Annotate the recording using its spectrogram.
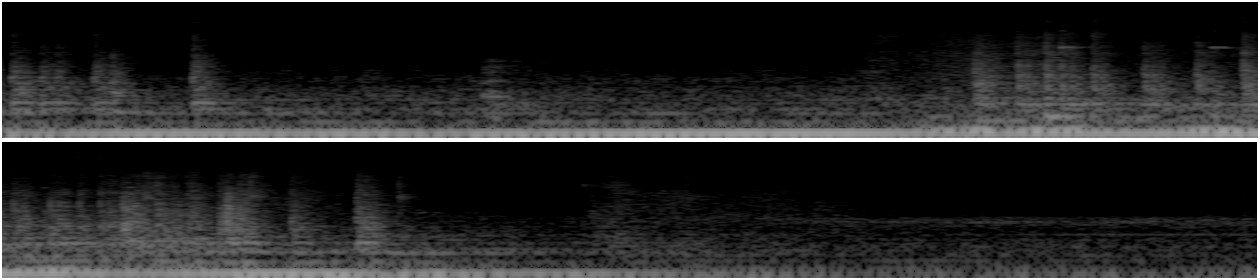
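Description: An elevator hums steadily while moving.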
